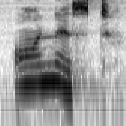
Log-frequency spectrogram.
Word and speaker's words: honest: Okay, honest, honest. We don't pronounce it as honest. H is silent over here.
